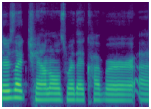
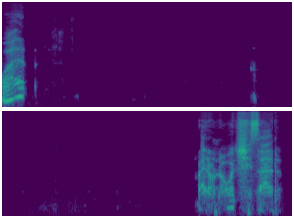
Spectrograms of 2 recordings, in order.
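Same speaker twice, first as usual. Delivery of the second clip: breathy, barely voiced, near-silent whisper; 3 semitones higher, 10 dB quieter than usual. Streamer unsure what a player said, whispering. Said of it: "And I'm not sure why I'm whispering".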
